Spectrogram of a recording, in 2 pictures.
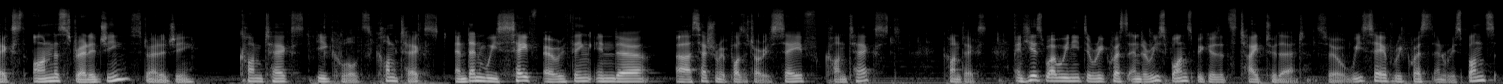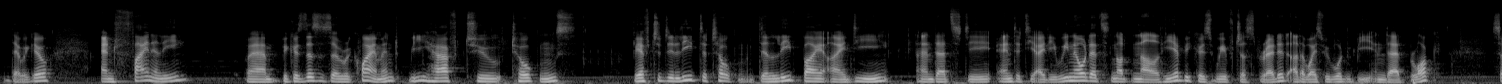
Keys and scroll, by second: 2.5 Return, 4.2 Escape, 4.5 Return, 8.3 Return, 14.1 ⟲, 14.6 Right, 15.9 Return, 22.7 Return, 25.1 Tab.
